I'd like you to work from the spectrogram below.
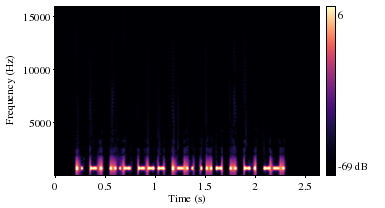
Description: Morse code, heard as a keyed tone, about 50 wpm, 700 Hz. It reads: INVOLVING
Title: ING Suffix - Top 100 Words with Base Words 50wpm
